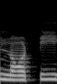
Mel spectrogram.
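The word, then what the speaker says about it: naughty: यहाँ पर देखिए नॉटी है, टी वाई को तो टी पढ़ा लेकिन जी एच साइलेंट है।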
